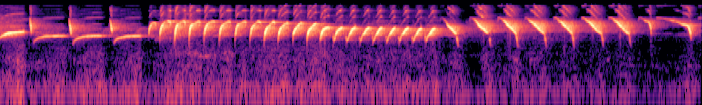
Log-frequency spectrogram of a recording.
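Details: Canary song played as a lure recording to set other canaries singing: a few falling whistles, then a fast, even trill of short high notes, shifting into slower, louder downward-sweeping notes.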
